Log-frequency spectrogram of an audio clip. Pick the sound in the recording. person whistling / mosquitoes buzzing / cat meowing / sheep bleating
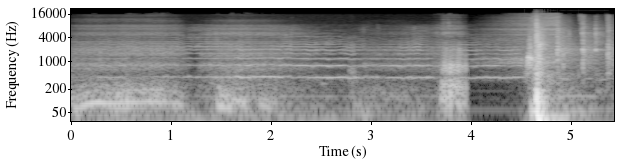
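mosquitoes buzzing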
